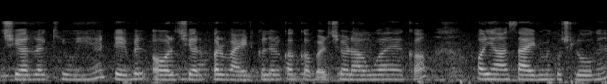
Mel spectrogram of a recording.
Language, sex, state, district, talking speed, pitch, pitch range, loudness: Hindi, female, Andhra Pradesh, Guntur, 215 wpm, 225 Hz, 220-235 Hz, -27 LUFS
